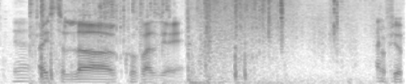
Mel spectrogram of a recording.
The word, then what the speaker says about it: Courvoisier: Courvoisier.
